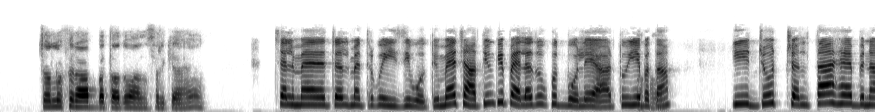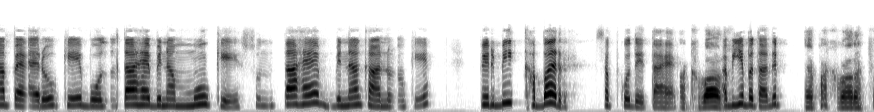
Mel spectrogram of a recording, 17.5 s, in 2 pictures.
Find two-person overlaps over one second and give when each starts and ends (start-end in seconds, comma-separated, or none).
none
